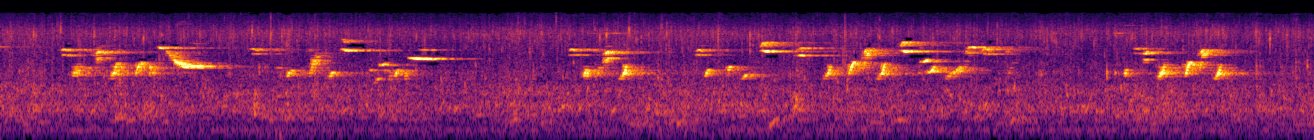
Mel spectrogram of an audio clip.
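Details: Adult female European goldfinch bathing at a natural spring pool in a shady Greek forest, singing a lively jumble of high tinkling, twittering notes in bursts with short gaps, over a soft hiss of water.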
